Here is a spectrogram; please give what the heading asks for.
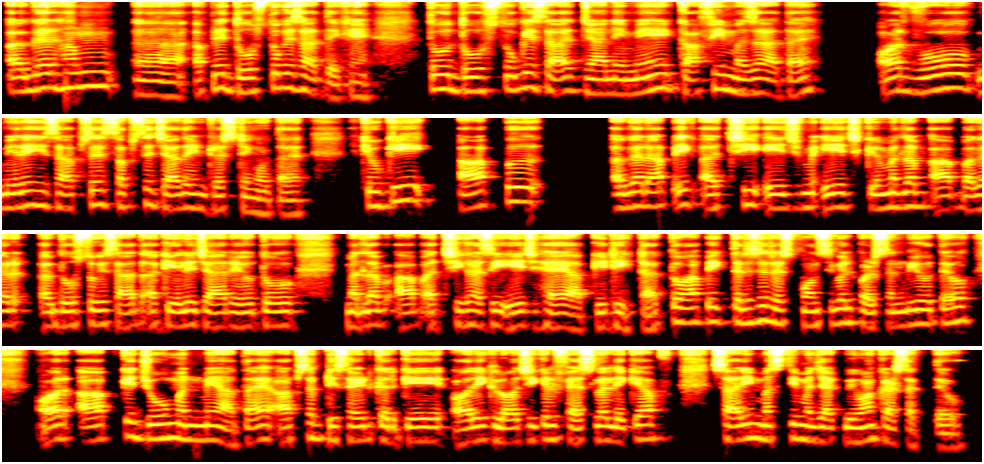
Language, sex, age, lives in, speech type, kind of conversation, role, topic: Hindi, male, 20-24, India, conversation, podcast, guest, Tumhara sabse yaadgaar safar ka kaunsa anubhav raha?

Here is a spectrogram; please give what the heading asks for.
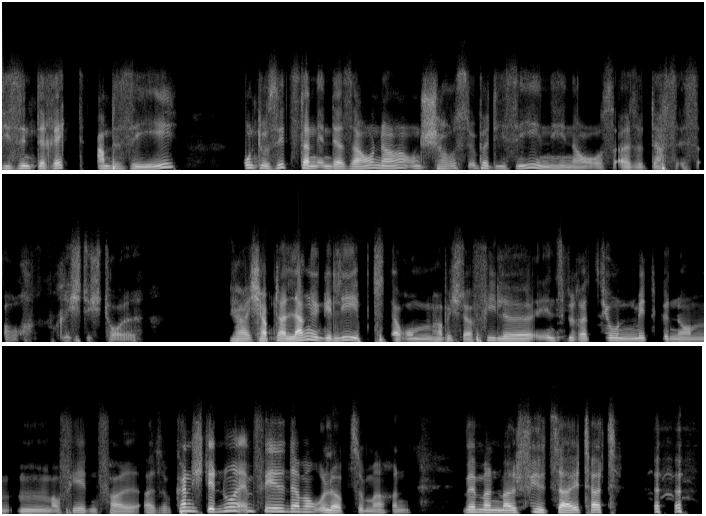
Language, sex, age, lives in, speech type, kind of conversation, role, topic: German, female, 60-64, Germany, conversation, unstructured, none, Wie gehst du mit Stress im Alltag um?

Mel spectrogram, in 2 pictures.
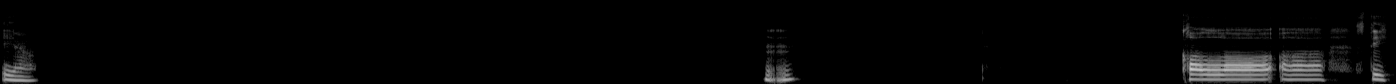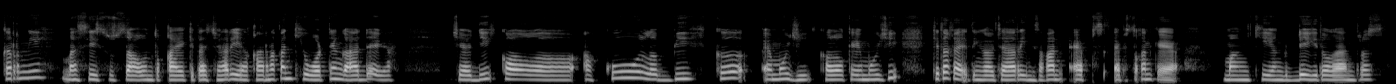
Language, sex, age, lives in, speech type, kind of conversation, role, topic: Indonesian, female, 25-29, Indonesia, conversation, podcast, guest, Seberapa sering kamu memakai emoji saat mengobrol lewat chat, dan apa alasannya?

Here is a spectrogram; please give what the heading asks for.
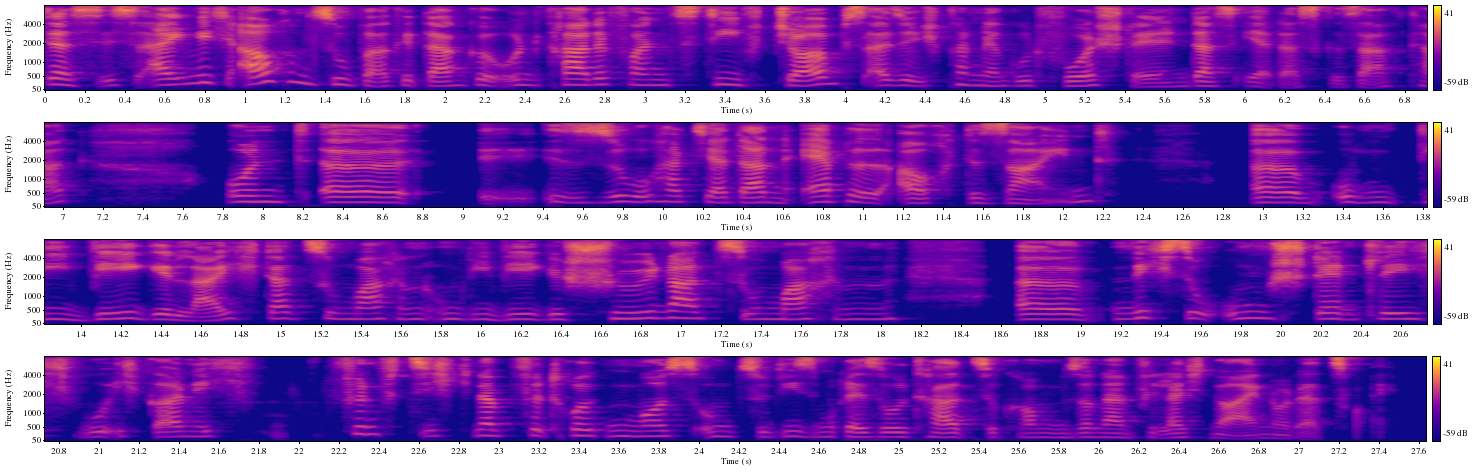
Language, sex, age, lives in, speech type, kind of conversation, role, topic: German, female, 60-64, United States, conversation, podcast, host, Kannst du von einem Moment erzählen, auf den du stolz bist?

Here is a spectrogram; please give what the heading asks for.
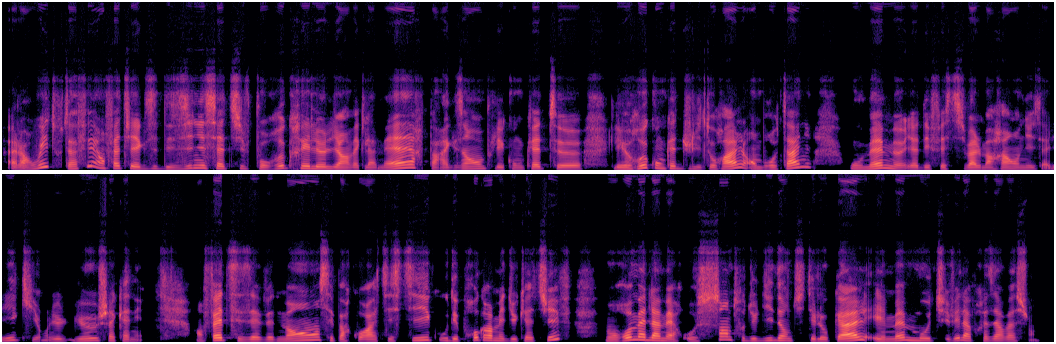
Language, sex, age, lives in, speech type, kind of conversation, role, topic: French, female, 25-29, France, read, expert-assistant, expert, Pourquoi la mer est-elle si importante dans certaines cultures, alors qu’elle passe presque inaperçue dans d’autres ?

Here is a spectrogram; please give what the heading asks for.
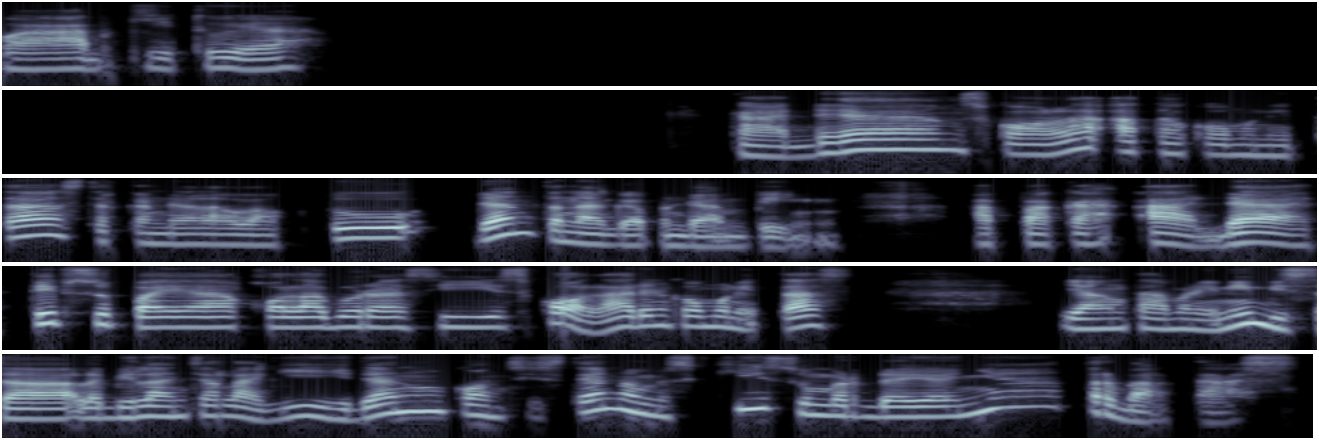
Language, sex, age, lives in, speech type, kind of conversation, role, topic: Indonesian, male, 25-29, Indonesia, read, expert-assistant, asker, Bagaimana cara terbaik merancang taman kota agar ramah bagi manusia sekaligus mendukung keanekaragaman hayati?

